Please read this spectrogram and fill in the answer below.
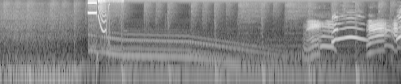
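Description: Cartoon sound effect: a tone that slides steadily down in pitch for about two seconds, like a machine powering down, over background music. Near the end a cartoon character gives a wavering, alarmed cry.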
